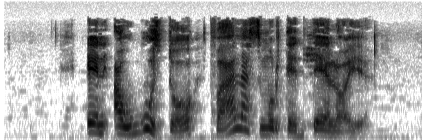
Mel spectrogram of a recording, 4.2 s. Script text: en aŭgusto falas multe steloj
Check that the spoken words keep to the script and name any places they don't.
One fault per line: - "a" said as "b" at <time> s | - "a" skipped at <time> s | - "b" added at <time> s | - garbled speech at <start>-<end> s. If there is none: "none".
none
